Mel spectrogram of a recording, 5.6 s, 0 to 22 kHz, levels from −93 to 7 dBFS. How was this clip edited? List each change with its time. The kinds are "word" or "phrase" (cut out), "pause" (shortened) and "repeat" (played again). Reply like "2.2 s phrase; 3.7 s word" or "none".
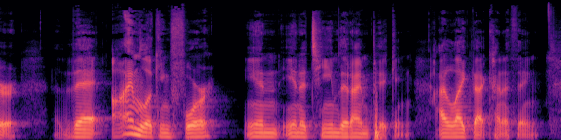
none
